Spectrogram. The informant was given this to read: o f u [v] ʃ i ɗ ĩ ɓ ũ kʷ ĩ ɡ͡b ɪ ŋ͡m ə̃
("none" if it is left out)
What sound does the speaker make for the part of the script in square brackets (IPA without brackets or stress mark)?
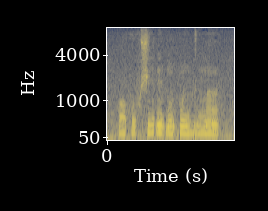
f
